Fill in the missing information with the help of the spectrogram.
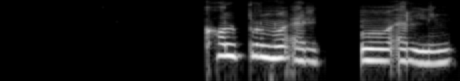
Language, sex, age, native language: Icelandic, female, 9, Icelandic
